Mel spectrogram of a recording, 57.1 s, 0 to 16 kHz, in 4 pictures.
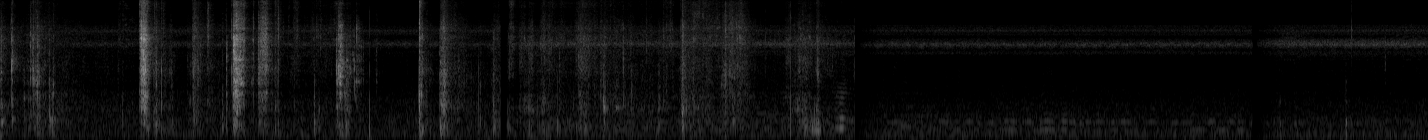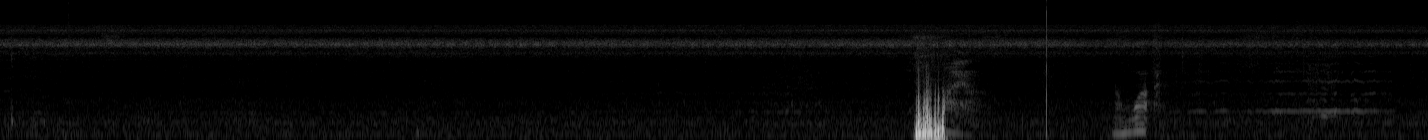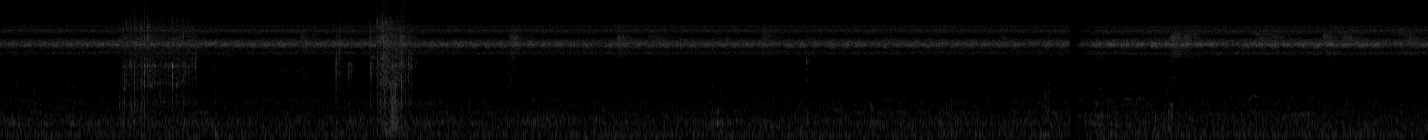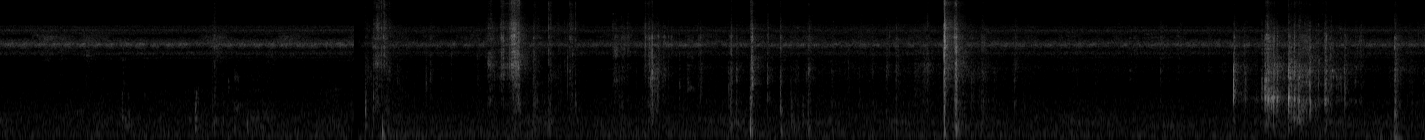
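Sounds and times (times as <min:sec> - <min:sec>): insects droning: 0:00.0 - 0:57.0
sharp snaps and clicks: 0:52.2 - 0:52.6.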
